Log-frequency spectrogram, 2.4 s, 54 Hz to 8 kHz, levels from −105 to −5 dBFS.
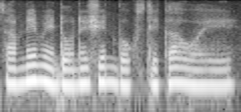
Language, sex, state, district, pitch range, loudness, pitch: Hindi, female, Arunachal Pradesh, Lower Dibang Valley, 180-200 Hz, -14 LUFS, 190 Hz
